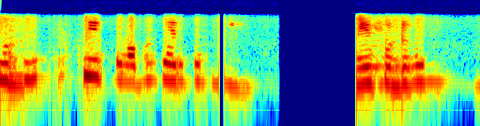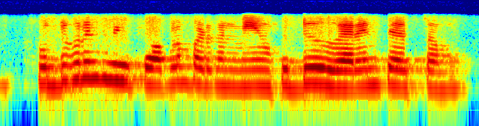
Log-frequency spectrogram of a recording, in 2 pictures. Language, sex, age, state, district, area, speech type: Telugu, female, 30-45, Andhra Pradesh, Vizianagaram, rural, conversation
